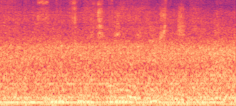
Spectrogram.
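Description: Indistinct conversation between people outdoors over a steady low hum.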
